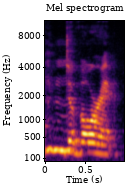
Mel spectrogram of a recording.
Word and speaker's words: Dvorak: us RDA and a like but it's pronounced de bourree DV o are a que yes de Bourgh spelled da na DV o are a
